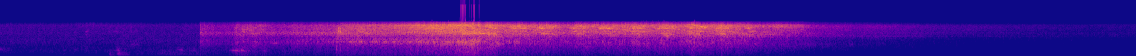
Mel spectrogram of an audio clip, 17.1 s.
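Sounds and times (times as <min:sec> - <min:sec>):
train rushing past at speed: 0:03.0 - 0:13.8.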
